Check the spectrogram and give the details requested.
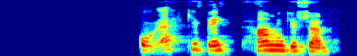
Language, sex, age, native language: Icelandic, female, 50-59, Icelandic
